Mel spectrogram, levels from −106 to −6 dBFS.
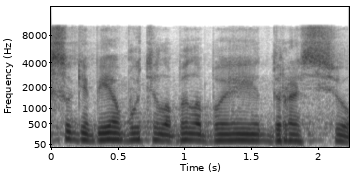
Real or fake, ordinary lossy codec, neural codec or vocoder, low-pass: fake; MP3, 96 kbps; vocoder, 22.05 kHz, 80 mel bands, WaveNeXt; 9.9 kHz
